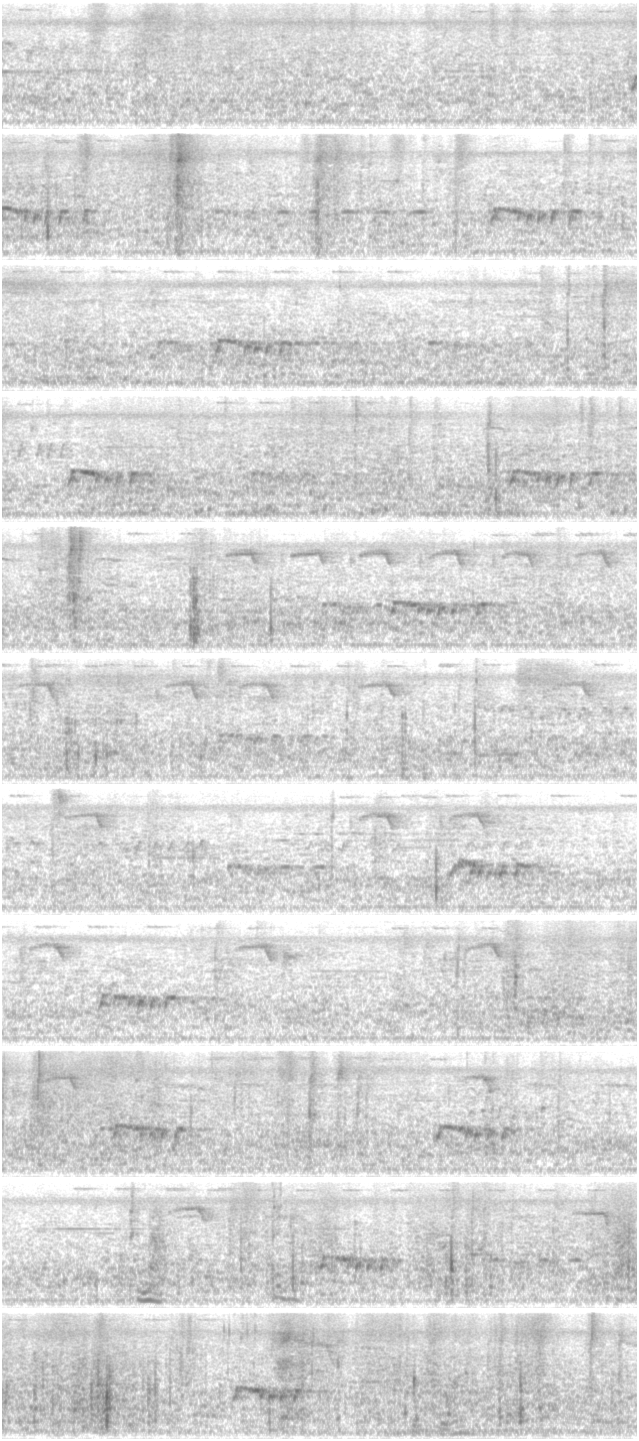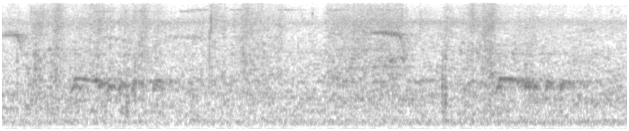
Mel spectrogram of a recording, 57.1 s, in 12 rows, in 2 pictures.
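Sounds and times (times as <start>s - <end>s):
bird warbling call: 18.1s - 18.9s.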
